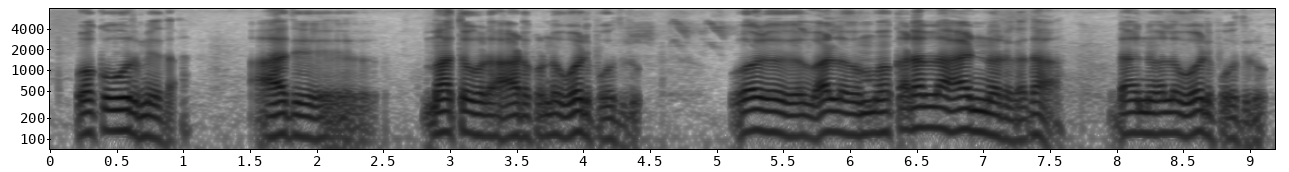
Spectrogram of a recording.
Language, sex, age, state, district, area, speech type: Telugu, male, 60+, Andhra Pradesh, Sri Balaji, rural, spontaneous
